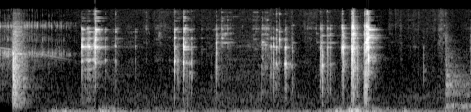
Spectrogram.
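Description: Metal parts clink and knock together in hands.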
